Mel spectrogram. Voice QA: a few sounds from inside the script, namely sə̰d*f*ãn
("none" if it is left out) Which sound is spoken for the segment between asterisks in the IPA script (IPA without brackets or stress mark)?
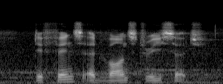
v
